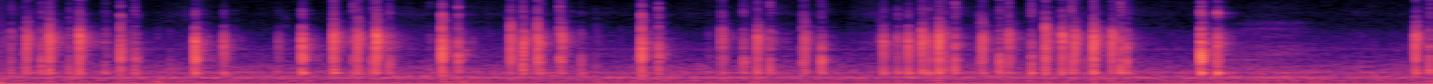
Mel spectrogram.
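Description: Rapid clicking of a computer keyboard while typing terminal commands, in irregular bursts of keystrokes over a low steady hum.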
